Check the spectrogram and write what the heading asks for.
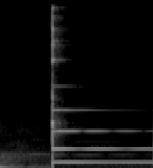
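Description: A single struck metal bell, rung once about two-thirds of a second in, with a sharp attack and then a long steady ring: one clear low tone with fainter higher overtones. Just before it, the chanting voice fades away.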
